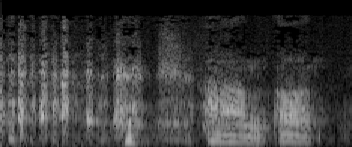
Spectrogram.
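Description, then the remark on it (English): A person imitates a dog panting, quick rhythmic huffing breaths, followed by a few drawn-out whiny vocal sounds, fairly loud with no other talking. “we're the dog duty ascetics, and what will be the result of our practice?”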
